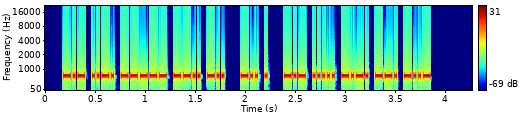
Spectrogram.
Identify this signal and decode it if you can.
Morse code, heard as a keyed tone, about 51 wpm, 700 Hz. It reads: KF0ZD DE K5CGX
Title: USA Callsign DE Callsign - 5 Characters - 50wpm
